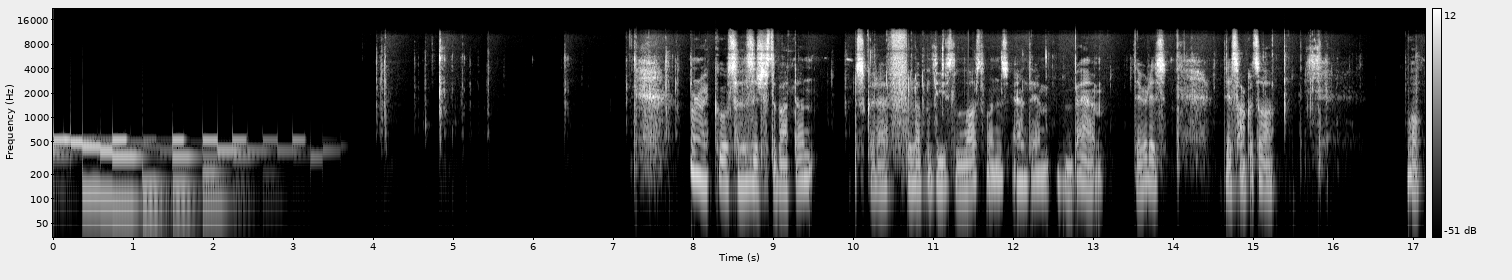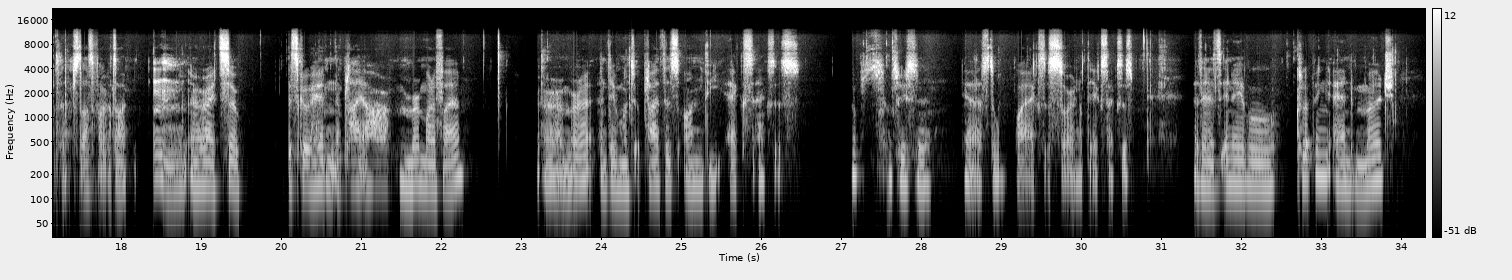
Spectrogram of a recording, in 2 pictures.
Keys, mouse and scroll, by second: 0.0-4.1 typing, 0.4 middle click, 0.7 right click, 1.7 right click, 2.4 click, 3.0 right click, 3.2 Tab, 3.4 Tab, 4.1-6.1 right drag, 5.1 Tab, 5.4 z, 5.7-9.2 middle drag, 6.4 Tab, 7.4 a, 7.8 z, 8.1 z, 8.6 z, 9.2-12.2 right drag, 10.4-11.2 f, 11.7 f, 12.3 Tab, 12.6-15.2 middle drag, 15.3 Tab, 15.9 a, 16.2 middle click, 16.6 a, 16.8 a, 17.2 Tab, 17.3-18.3 middle drag, 18.6-20.1 middle drag, 20.1-22.6 drag, 23.7-27.4 middle drag, 27.4-29.6 drag, 28.8 q, 29.5-32.7 middle drag, 30.0 z, 32.7-34.3 drag, 33.7 q, 34.0 z.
